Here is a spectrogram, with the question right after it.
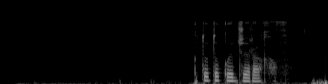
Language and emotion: Russian, neutral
